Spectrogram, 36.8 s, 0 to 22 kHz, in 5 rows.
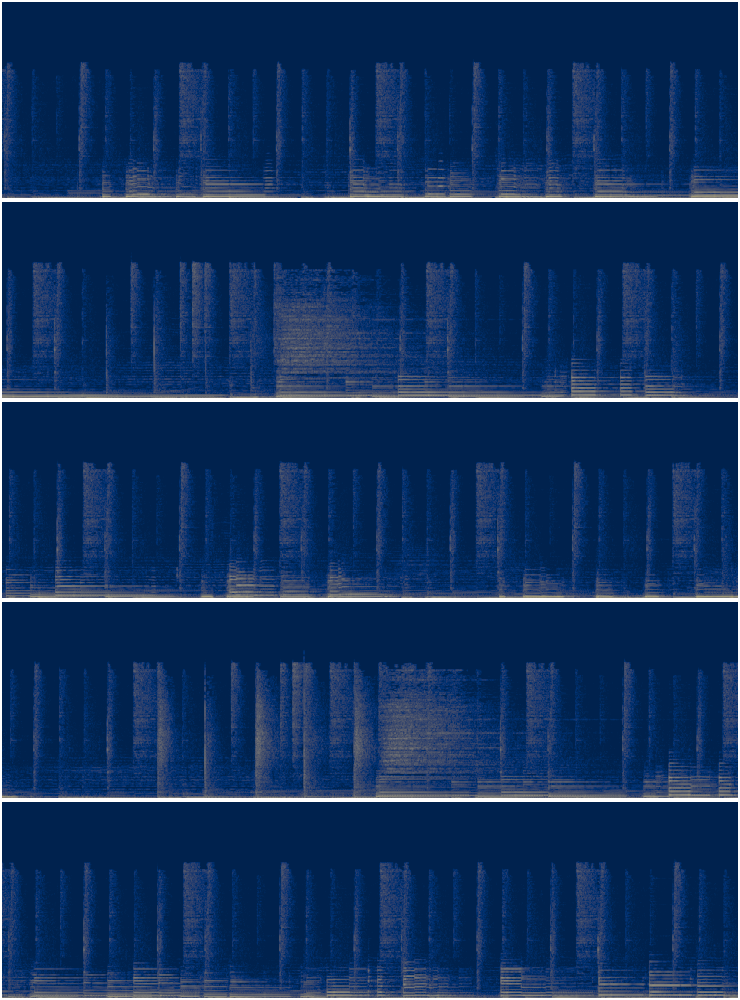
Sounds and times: Electric guitar: 0.0s - 22.7s, 25.1s - 36.8s
Strum: 0.0s - 36.8s.

